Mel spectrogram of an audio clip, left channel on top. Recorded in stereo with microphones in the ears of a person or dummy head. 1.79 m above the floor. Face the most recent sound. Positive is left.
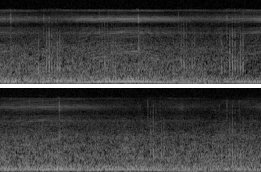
No sound to turn to.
